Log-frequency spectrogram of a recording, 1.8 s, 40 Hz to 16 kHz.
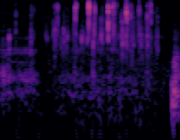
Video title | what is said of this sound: NO BUY YEAR I Eye Reckoning: Part 1 | You have to shake it. There are little balls inside.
